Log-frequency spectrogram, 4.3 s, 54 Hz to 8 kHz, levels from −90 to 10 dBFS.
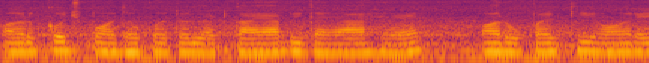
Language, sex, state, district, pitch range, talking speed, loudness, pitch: Hindi, male, Maharashtra, Mumbai Suburban, 125-135 Hz, 195 wpm, -15 LUFS, 130 Hz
